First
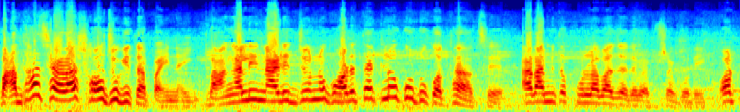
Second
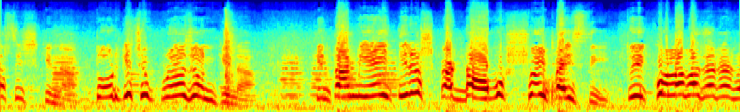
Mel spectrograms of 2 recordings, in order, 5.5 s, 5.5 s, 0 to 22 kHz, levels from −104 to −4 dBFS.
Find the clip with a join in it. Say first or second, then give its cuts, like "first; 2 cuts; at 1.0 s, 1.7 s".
first; 1 cut; at 1.4 s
